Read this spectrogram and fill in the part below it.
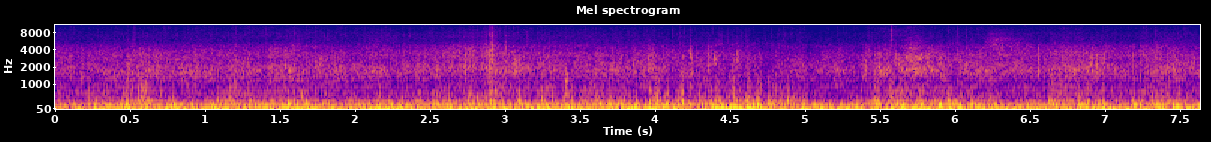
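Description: Bicycle tyres rumble and crunch over a gravel track.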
